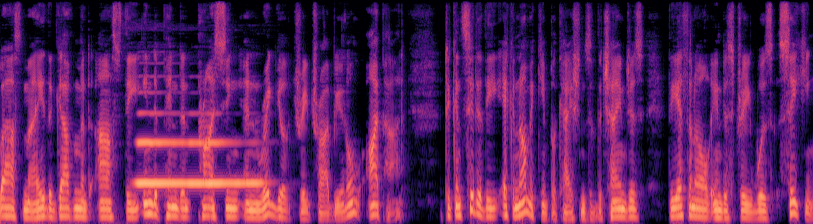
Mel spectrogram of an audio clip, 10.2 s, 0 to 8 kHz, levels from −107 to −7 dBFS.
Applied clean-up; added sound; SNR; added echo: classical method log-MMSE.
